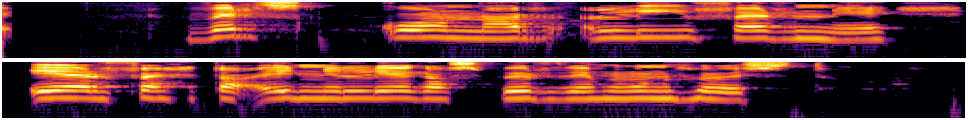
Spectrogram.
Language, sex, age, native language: Icelandic, male, 11, Slovak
